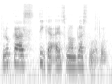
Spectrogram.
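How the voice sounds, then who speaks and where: A woman reading scripture softly and slowly, often dropping into a breathy whisper, then explaining the passage in a loose, talkative way with many fillers. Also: fairly low pitch, noisy background. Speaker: Bible teacher.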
